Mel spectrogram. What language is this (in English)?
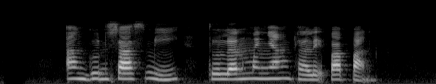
Javanese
